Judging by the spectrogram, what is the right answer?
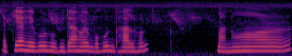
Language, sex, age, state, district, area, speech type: Assamese, female, 30-45, Assam, Dibrugarh, rural, spontaneous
